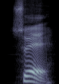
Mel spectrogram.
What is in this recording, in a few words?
"Swe", Korean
